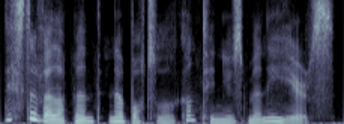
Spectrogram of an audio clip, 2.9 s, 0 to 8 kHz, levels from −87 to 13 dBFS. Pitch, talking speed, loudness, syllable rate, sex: 215 Hz, 165 wpm, -21 LUFS, 5.6 syllables/s, female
